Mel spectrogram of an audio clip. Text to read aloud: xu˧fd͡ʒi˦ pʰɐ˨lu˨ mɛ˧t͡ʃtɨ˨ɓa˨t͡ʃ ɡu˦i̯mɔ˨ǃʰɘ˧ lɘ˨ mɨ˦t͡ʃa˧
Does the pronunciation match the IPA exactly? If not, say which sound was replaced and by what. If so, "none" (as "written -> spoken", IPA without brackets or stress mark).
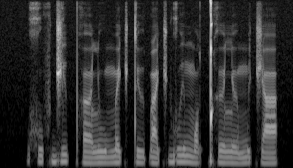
none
